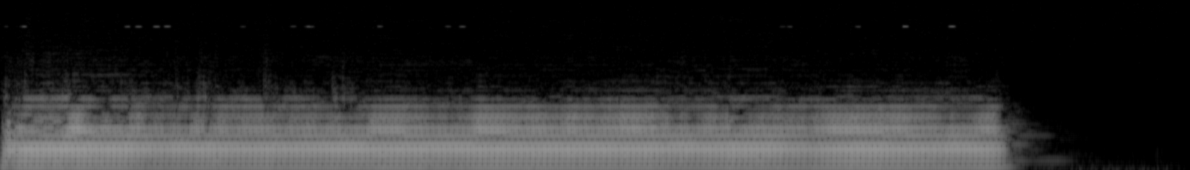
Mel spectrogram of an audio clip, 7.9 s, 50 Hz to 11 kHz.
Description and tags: One-shot from Versilian Studios Chamber Orchestra 2: Community Edition sampling project.
Instrument family: Brass
Instrument: Tenor Trombone
Articulation: sustain
Note: E#2
Midi note: 41
Midi velocity (center): 2141
Room type: Large Auditorium
Microphone: 2x Rode NT1-A spaced pair, mixed close mics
